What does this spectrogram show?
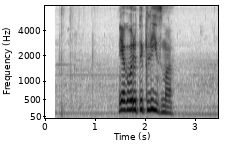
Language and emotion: Russian, angry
